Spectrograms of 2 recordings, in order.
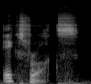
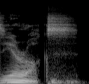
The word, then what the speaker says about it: Xerox: her name wrong no i said what is x rocks and it was xerox but my mind as soon as i said x rocks i knew it was zero it was xerox like and it was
